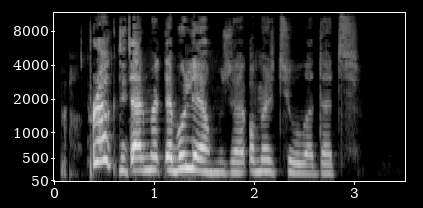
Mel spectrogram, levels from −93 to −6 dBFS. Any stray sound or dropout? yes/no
no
